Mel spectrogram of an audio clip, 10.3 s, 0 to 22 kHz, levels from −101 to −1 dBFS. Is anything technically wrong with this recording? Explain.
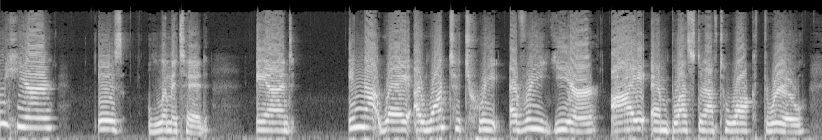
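Yes. Hard clipping runs through the whole speech clip. The signal is driven about 26 dB beyond what the stage can pass, so roughly a third of the samples hit the ceiling and are sliced flat. Those squared-off tops add a dense spray of high harmonics, turning every loud syllable into a harsh, buzzing fuzz. On a waveform the peaks form flat plateaus. A spectrogram shows energy smeared upward into the top kHz range on each voiced sound.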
